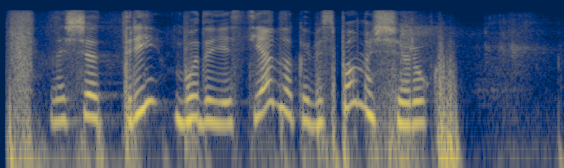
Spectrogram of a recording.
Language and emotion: Russian, positive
